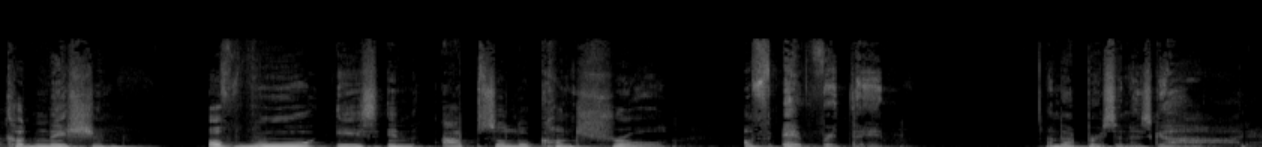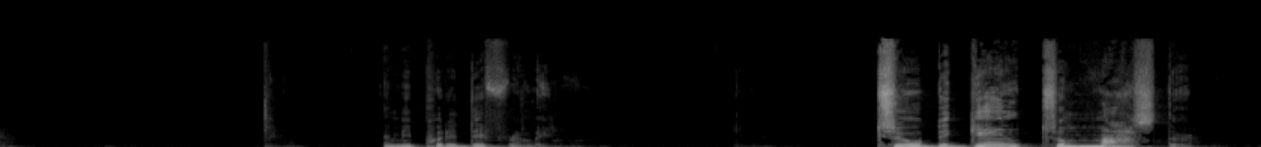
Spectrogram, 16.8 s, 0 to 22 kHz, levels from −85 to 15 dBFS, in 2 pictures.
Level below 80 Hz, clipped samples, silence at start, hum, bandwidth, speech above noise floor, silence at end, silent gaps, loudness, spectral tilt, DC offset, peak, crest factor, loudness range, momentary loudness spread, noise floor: -56 dBFS; under 0.1%; 0.05 s; none; 16 kHz; 45 dB; 0.45 s; none; -33 LUFS; -5 dB/octave; under 0.1%; -12 dBFS; 22 dB; 14 LU; 21 LU; -78 dBFS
